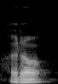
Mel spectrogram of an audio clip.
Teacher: अर्ध स्वर आएगा तो य और व प्रकंपित व्यंजन र उच्चारण में जीहवा वायु जीहवा से टकराकर लुढ़कती हुई सी प्रतीत होती है इसलिए र को लुंठित व्यंजन कहते हैं। र क्योंकि इसके उच्चारण में जीहवा में तीव्र कंपन होता है। इसे प्रकंपित व्यंजन भी कहते हैं।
